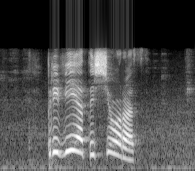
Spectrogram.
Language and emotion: Russian, positive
